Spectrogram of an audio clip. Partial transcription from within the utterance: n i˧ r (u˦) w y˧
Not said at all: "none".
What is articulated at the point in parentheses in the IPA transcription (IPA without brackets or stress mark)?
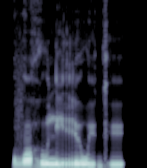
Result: ʉ˦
